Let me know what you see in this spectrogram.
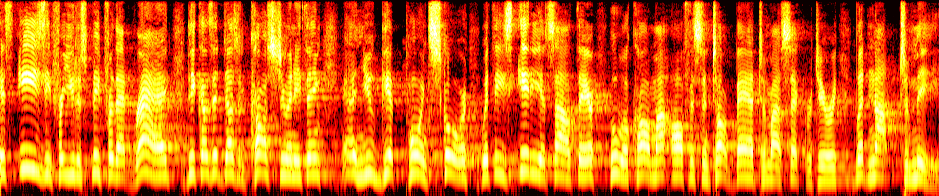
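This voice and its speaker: A man talks at a moderate pace in a high pitch with ordinary pitch variation, very even loudness and hardly any pauses. Noticeable background noise sits behind him. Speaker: state legislator. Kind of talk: legislative floor speech. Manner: forceful, confrontational.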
